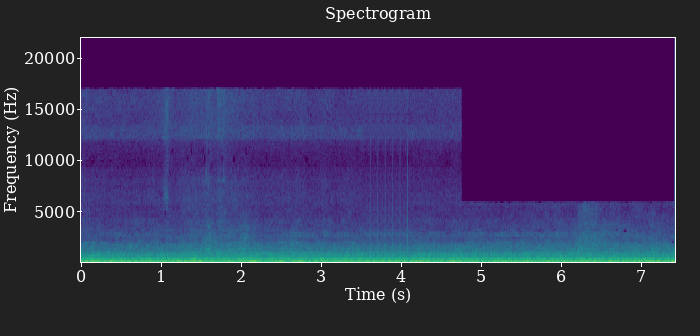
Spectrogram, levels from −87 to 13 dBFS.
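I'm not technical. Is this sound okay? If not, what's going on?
No. There are two separate problems.

From 3.62 to 4.09 s there is a system hang loop. The computer briefly froze, but the sound hardware kept replaying its last small chunk of audio. That chunk is about 93 ms long, so you hear it repeat five times, a rapid stutter at roughly 11 times per second. About half a second of real sound is lost. A scratch or dropout sounds different: here the same fragment repeats exactly, with no silence between repeats.

From 4.76 s to the end there is adaptive stream at a lower bitrate. The connection slowed, so the player switched to a lower-quality version of the audio. The change happens at once and the sound keeps playing without a pause. Everything above about 6 kHz disappears, so the sound turns dull and fuzzy. A buffering problem would stop the sound, but here the sound continues at lower quality.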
